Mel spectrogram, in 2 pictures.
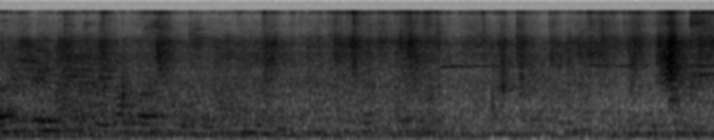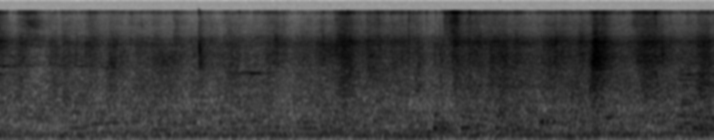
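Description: A crowd of children and adults murmurs and chatters in an echoing room.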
